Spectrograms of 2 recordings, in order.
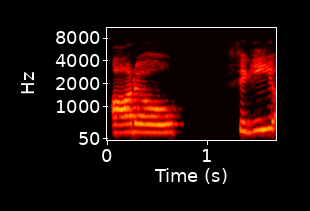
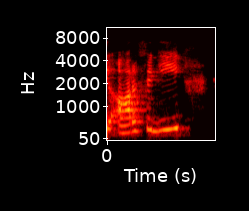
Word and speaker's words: autophagy: It's autophagy, autophagy.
